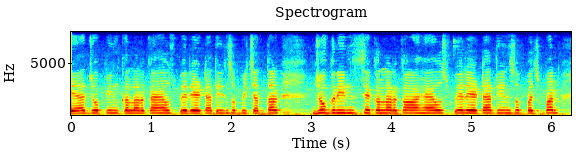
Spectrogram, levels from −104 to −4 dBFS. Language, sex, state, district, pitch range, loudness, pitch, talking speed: Hindi, female, Uttar Pradesh, Shamli, 250-260 Hz, -15 LUFS, 255 Hz, 230 wpm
